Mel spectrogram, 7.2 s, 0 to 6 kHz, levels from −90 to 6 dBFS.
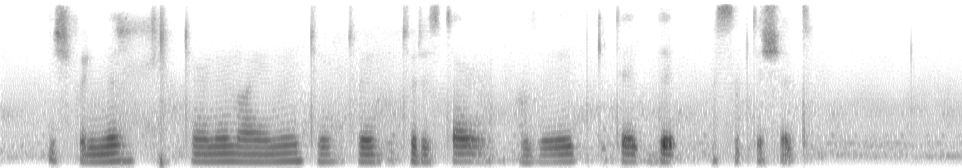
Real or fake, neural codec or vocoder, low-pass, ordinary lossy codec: fake; codec, 24 kHz, 0.9 kbps, WavTokenizer, large speech release; 5.4 kHz; MP3, 48 kbps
